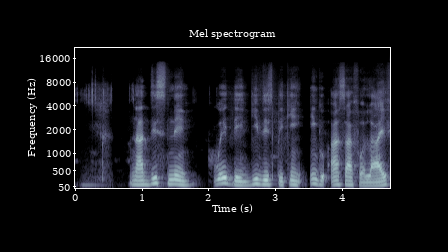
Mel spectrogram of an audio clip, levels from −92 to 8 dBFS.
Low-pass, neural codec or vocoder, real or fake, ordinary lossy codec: 14.4 kHz; autoencoder, 48 kHz, 128 numbers a frame, DAC-VAE, trained on Japanese speech; fake; none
